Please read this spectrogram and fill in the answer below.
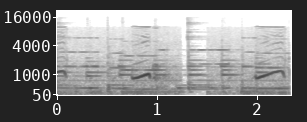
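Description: Short rising animal calls, repeated about once a second, played as a raccoon's sound over background music.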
